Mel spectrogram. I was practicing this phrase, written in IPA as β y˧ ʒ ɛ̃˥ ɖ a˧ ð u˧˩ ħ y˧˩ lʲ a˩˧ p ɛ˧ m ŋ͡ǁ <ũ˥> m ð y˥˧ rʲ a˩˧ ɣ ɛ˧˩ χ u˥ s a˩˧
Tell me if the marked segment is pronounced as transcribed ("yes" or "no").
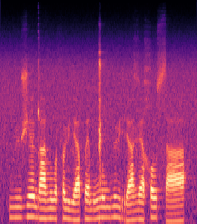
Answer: yes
